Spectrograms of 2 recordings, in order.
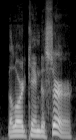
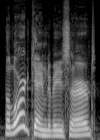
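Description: First: Settled, lower correction with a firm fall on serve. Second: Posed as a false claim with a questioning rise; wrong version, rising. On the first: Preacher correcting the congregation's mistaken belief, falling on serve. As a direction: set it right, bring serve down firmly. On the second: Preacher voicing the wrong belief to his congregation, rising tune. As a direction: say it like the mistaken idea, tune lifting on Lord. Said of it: "No, the Lord came to serve". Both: Shown as a demonstration.

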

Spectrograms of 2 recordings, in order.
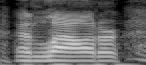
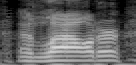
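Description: The two takes are said the same way.

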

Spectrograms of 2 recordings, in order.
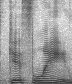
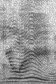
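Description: First: "Ghislaine" with the S sounded, giss-LANE; S pronounced. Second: "Ghislaine" said gee-LANE, no S; higher-pitched correction, "Ghislaine" as gee-LANE; silent S. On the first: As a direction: say "Ghislaine" slowly with an audible S. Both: Shown as a demonstration.

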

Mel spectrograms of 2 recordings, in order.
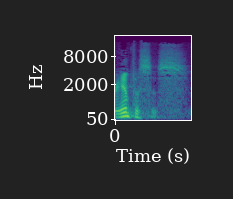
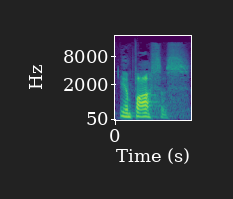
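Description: First: Said in the usual way. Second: "emphasis" with a broad "fah" in the middle; odd stress on emphasis. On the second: Shown as a demonstration. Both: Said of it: "is it for emphasis".

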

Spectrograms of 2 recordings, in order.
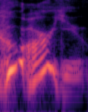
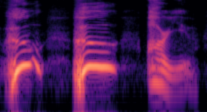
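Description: First: Said in the usual way. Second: Slow, drawn-out, higher "who, who are you?"; mock bewildered. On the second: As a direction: stretch it out like you can't believe who this is. Mock stunned parent at sleepy kid.

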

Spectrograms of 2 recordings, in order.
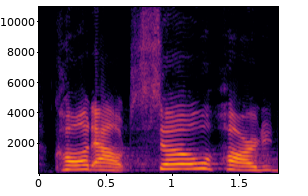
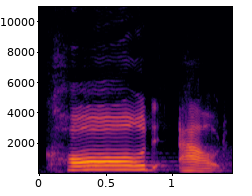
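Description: First: "so" stretched and leaned on, a bit louder; stress on so hard. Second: Said in the usual way. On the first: Real, not acted. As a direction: land hard on "so hard".

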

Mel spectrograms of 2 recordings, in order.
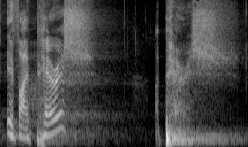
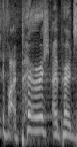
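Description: First: Slow, hushed, weighty delivery; whispered solemn resolve; dramatic slow reading. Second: Said in the usual way. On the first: Shown as a demonstration. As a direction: let each word land slowly, almost breathed. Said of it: "one of the most boss, baller, epic verses". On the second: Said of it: "Esther says".

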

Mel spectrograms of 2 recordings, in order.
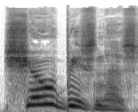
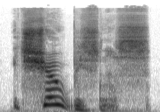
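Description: First: High, slow, savoring words; grand showman. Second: High, fading show business; theatrical dandy. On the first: Clive proclaiming show business, high and slow. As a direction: roll it out like a marquee. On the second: Clive excusing himself, high sighing show business. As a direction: sigh the phrase lovingly. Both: A narrator's reading.

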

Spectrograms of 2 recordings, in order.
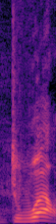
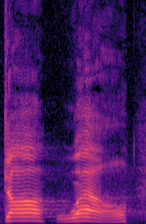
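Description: First: "dwell" as one quick syllable, D into W; no vowel between D and W in "dwell"; corrective, single-beat "dwell". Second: "da well" broken into two separate beats; mimicked mistake, exaggerated "da well"; two syllables, da well. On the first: Retold or imitated. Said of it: "It's one syllable". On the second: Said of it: "It's not".

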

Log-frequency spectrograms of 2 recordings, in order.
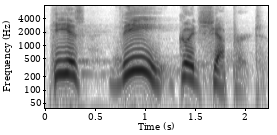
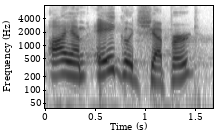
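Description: First: The said with weight, set against a; stress on THE. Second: The wrong version, with a as just one of many; wrong version, a stressed. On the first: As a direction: lean on the in He is the good shepherd. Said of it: "not just one of many". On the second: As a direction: say I am a good shepherd as the rejected reading. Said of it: "He doesn't say". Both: Shown as a demonstration.

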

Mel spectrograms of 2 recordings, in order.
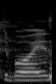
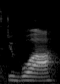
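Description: First: Put-on "Du Bois" as doo-BOYS; local pronunciation. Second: "Dubois" as doo-BWAH; French pronunciation. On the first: Everyone correcting the speaker, "Du Bois" as doo-BOYS. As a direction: end "Du Bois" like English "boys". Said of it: "And everyone's like". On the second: Shown as a demonstration. Recalling own mistaken reading, "Dubois" as doo-BWAH. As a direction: end "Dubois" on French wah, silent S. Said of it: "that's the way it looks".

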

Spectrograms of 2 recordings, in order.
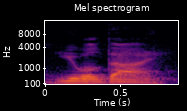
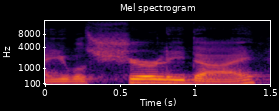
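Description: First: Said in the usual way. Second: "surely" leaned on with a rising tune; stress on surely. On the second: Shown as a demonstration. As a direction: press hard on "surely" to keep the warning strong. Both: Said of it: "She takes out that emphasis on surely".

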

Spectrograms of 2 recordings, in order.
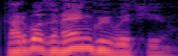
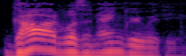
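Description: First: "wasn't" hit firmly, falling tune; stress on wasn't. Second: "God" stressed, falling at the end. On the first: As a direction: deny it by punching "wasn't". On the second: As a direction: open with a firm "God". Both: Shown as a demonstration.

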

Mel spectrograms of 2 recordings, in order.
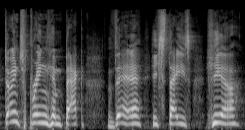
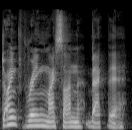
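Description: First: Higher, louder, slow and insistent; Abraham freaking out. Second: Said in the usual way. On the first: Retold or imitated. Abraham ordering the servant not to take Isaac back, slow alarmed shout. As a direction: lay down the law, slow and alarmed. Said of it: "Abraham kind of freaks out". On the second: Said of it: "Why is Abraham freaking out?".

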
